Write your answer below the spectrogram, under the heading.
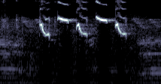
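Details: Full 'isian' song from a Java sparrow: five high, bright notes alternating between long level whistles and falling slurs, all within about a second, over a faint low hum.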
